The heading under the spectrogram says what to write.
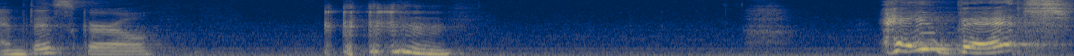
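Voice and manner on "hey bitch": brash, loud, high-pitched shout. Telling how a girl greeted her at work, retelling a loud yell. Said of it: "Loud as shit".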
